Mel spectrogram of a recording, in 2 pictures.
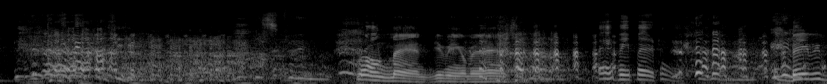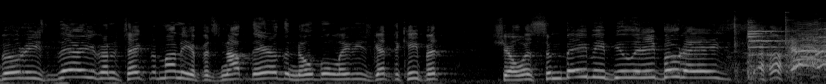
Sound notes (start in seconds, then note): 0.1 laughter; 5.6 falsetto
